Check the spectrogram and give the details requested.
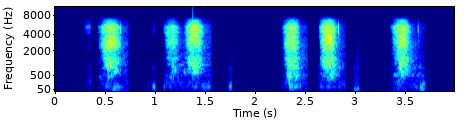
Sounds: Sniff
